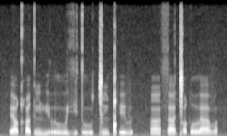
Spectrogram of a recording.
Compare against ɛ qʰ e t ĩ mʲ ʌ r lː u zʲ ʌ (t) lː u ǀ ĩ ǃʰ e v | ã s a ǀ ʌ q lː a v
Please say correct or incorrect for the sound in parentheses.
correct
